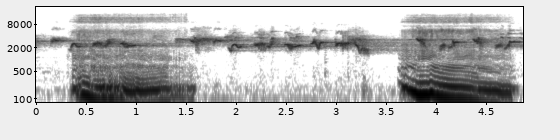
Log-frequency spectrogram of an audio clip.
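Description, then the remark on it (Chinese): Small birds in an old tree chirp and twitter busily and continuously in a high, bright chatter, while two bursts of a deep, rumbling low sound rise underneath at the start and end. “老树上呢，这个时候是吱吱喳喳叽叽喳喳的这个小鸟啊，他们呢怕吵到森林之王啊，他们呢也不约而同的突然一起降低了音量。”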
